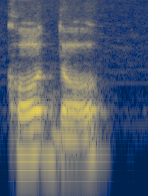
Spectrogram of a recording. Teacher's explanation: when you use the d it goes between your teeth your tongue goes between your teeth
